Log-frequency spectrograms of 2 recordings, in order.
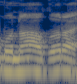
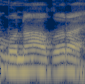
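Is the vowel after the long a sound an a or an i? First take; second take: a; a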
